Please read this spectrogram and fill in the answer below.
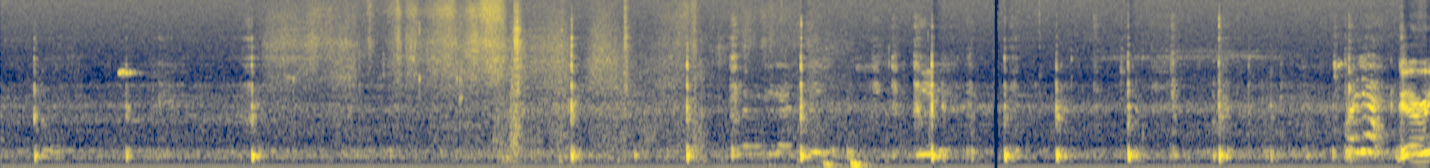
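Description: Basketball being dribbled on an outdoor hard court: a few scattered bounces, then a steady run of short bounces about two or three a second in the second half, with faint voices.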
